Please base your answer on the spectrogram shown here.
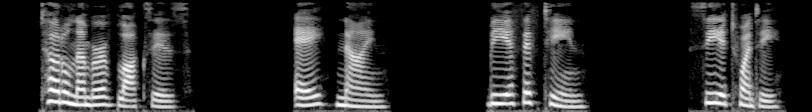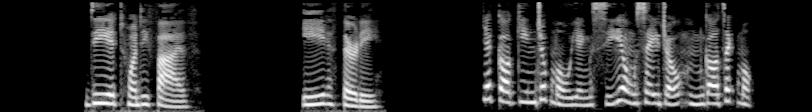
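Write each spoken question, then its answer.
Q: Total number of blocks is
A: C: 20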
